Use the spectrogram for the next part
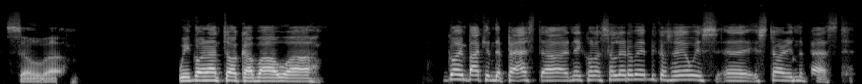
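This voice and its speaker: A man with a fairly high voice hosts a casual interview. His questions wander and restart, padded with "uh" and "you know". His sound is close and dry, with no room echo. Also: sing-song, normal speed, pauses often, a little mellow, clear, resonant tone. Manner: rambling, meandering questions with fillers. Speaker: interview host.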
